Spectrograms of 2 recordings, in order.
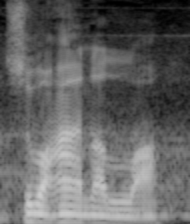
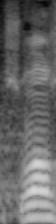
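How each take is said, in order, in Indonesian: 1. Frasa ini diucapkan pelan-pelan dan jelas. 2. Frasa ini diucapkan sangat cepat.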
